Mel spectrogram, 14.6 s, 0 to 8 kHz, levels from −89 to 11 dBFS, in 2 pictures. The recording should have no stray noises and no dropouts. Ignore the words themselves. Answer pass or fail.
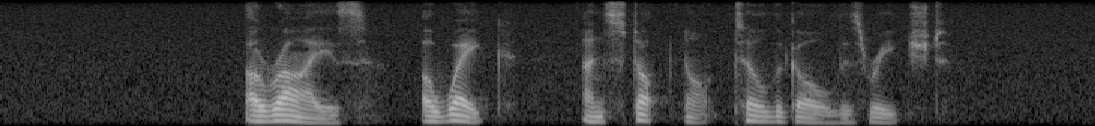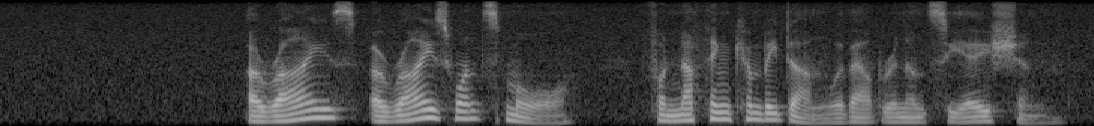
pass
